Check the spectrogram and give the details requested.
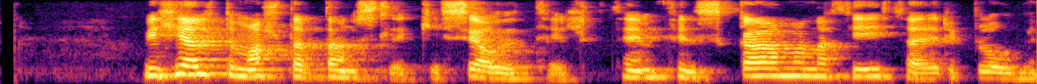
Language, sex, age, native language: Icelandic, female, 50-59, Icelandic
